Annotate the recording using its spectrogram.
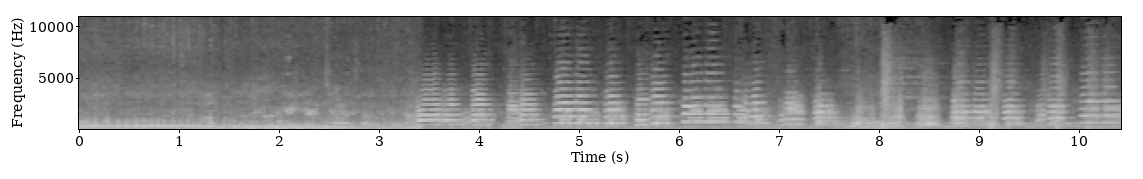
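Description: Voices talking, then about three seconds in a street brass band of trumpets, trombone, saxophones, a large bass horn and drums starts playing a tune, with drum strokes joining near the end.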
